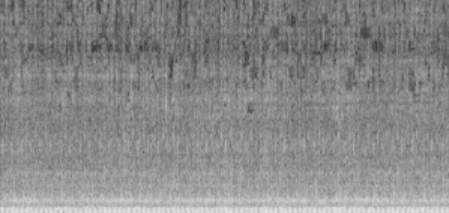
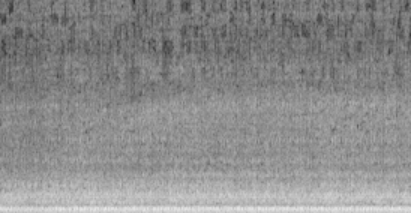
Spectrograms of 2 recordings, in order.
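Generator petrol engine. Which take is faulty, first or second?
first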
